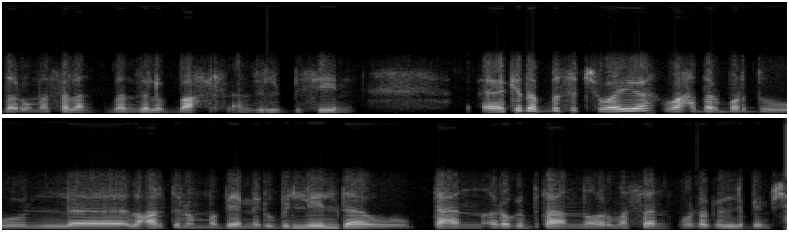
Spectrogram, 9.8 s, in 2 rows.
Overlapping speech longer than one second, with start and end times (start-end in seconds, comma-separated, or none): none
